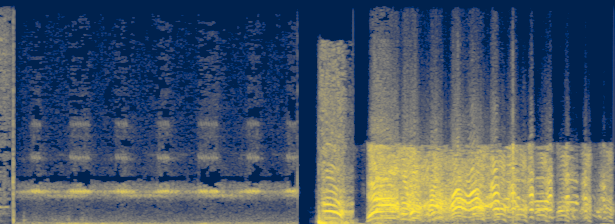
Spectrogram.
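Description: Crickets chirping: a steady high trill pulsing about twice a second for about three seconds, the kind used as an 'awkward silence' gag in meme edits. It cuts off, and after a brief silence a loud, busy burst of high warbling sound takes over.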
